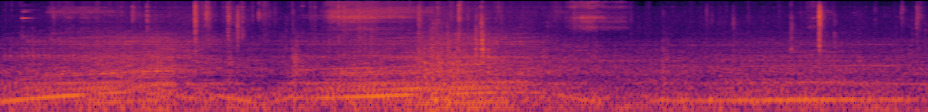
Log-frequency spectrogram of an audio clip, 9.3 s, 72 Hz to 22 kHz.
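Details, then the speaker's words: TVR Griffith 500 Rover V8 pulling on a test drive after extensive work, heater on to circulate coolant, cool day; coolant about 70 degrees, oil pressure pretty good, oil change still due. Deep note rising cleanly and easing off, no misfire or knock; normal acceleration. "That is absolutely lovely running. Staying nice and cool. It's just right about 70 degrees."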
